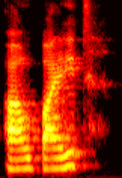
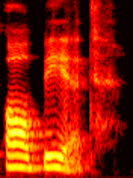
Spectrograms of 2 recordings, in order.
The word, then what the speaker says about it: albeit: So, the feedback came from him, you know, or if I mispronounced a word, like, you know, the word albeit, and I thought it was albite. – Yeah. Yeah. – It's albeit.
